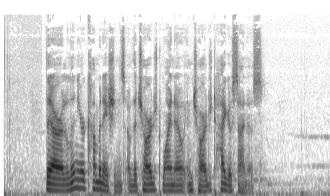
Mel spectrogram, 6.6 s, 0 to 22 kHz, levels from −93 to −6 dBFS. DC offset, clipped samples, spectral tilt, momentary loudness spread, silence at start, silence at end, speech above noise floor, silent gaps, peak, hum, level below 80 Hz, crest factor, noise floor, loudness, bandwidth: under 0.1%; under 0.1%; -5.5 dB/octave; 12 LU; 0.1 s; 0.05 s; 27 dB; none; -8 dBFS; none; -50 dBFS; 20 dB; -53 dBFS; -27 LUFS; 16 kHz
